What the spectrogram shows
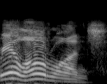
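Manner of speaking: put-on high, loud kid voice.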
